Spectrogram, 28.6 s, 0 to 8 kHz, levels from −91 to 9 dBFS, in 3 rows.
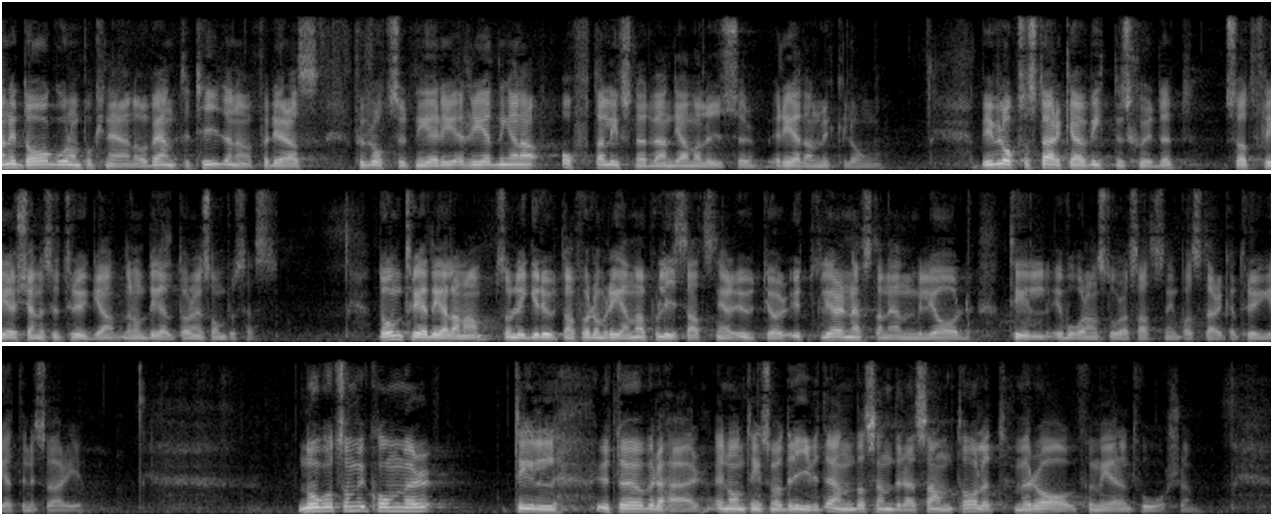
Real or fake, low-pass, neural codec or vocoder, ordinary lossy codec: real; 7.2 kHz; none; MP3, 64 kbps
